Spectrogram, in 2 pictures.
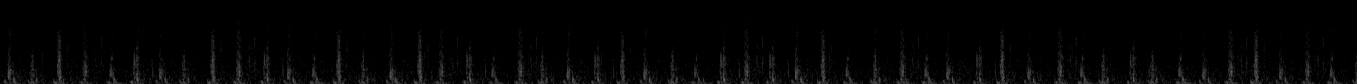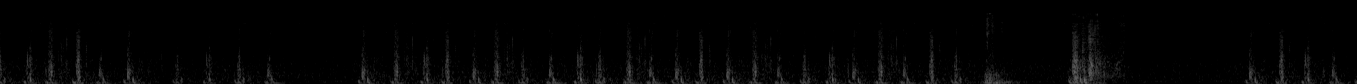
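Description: Quick footsteps thud steadily on grass.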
